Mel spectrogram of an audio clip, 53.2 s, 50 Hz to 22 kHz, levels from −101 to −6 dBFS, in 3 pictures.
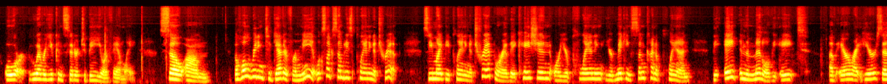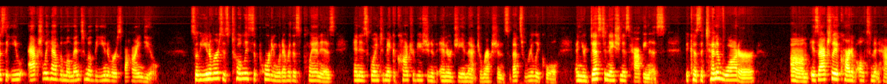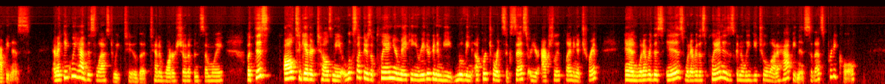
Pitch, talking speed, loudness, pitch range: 195 Hz, 200 wpm, -23 LUFS, 175-230 Hz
